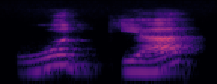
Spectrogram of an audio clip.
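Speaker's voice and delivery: "would ya" with a weak "ya"; reduced. Shown as a demonstration. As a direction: glide "would" straight into "ya".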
